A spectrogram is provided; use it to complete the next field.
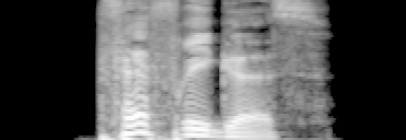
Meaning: strong/mixed nominative/accusative neuter singular of pfeffrig
- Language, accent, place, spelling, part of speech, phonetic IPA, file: German, Germany, Berlin, pfeffriges, adjective, [ˈp͡fɛfʁɪɡəs], De-pfeffriges.ogg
